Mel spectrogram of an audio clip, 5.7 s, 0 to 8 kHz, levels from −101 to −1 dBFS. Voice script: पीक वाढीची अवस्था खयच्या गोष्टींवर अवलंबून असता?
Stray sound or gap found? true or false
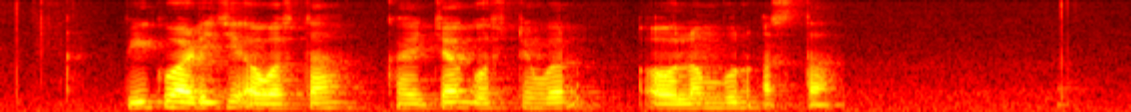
false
